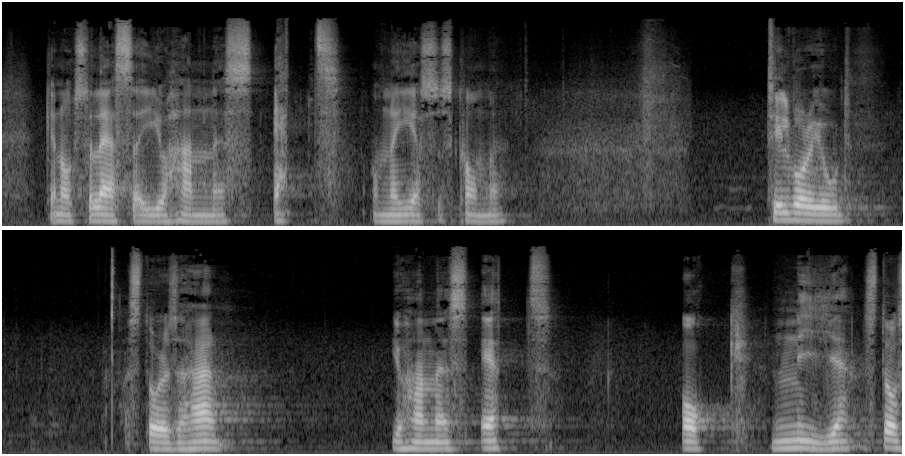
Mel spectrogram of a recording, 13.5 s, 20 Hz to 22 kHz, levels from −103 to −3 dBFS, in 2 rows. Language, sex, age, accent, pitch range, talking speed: Swedish, male, 20-39, native, 125-140 Hz, 100 wpm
